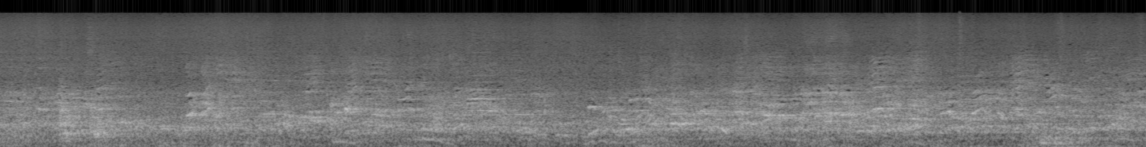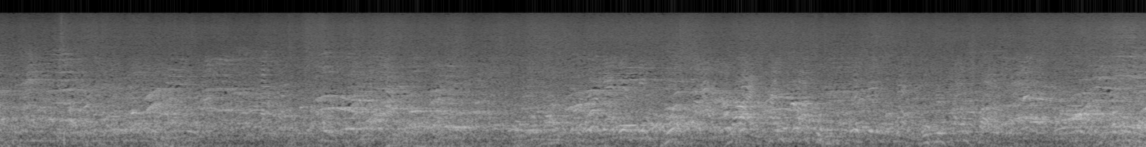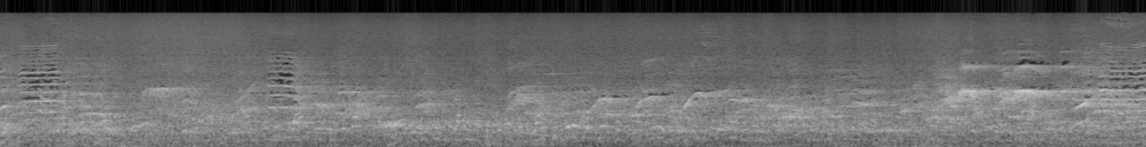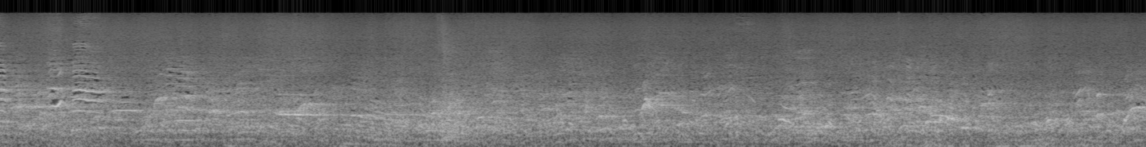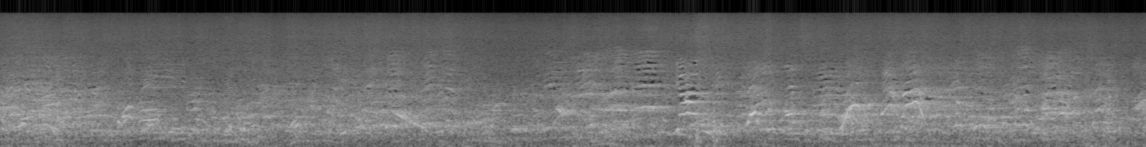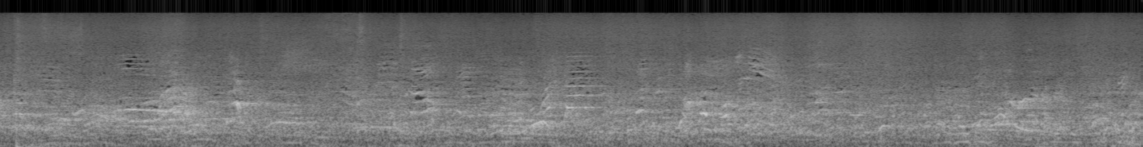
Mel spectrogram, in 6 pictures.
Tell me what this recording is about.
At the Swim Center, Natatorium, Berlin
Im Schwimmbad, Hallenbad, Berlin
Dans une piscine intérieure, Berlin
In una piscina coperta, Berlino
En una piscina cubertina, Berlín
family, water, pool, swimming, center, Berlin, swim, natatorium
